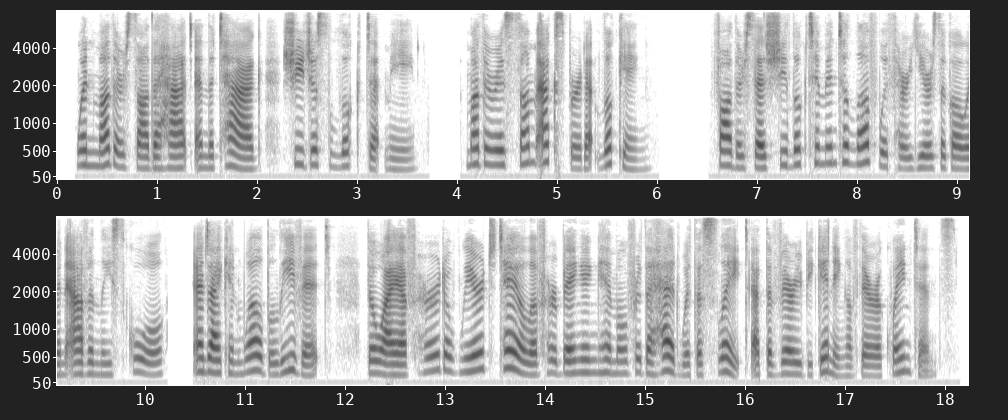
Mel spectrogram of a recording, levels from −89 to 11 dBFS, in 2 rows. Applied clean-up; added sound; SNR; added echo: none; none; none; none.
